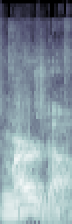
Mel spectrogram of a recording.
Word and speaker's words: Murdaugh: It's Alex Murdaugh. Chulus. Well, somebody else told me the other day his name's they pronounce it Alec.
